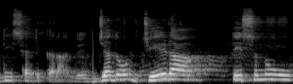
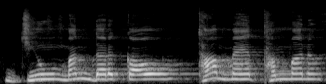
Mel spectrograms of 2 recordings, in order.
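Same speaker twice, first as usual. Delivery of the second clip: slow, devout chanting, each phrase drawn out; gurbani recitation; 3 semitones higher, much slower than usual. Acted. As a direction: chant the verse with reverence.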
